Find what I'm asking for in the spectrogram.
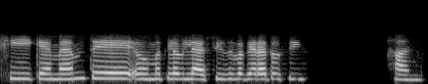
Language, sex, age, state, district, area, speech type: Punjabi, female, 18-30, Punjab, Rupnagar, rural, conversation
